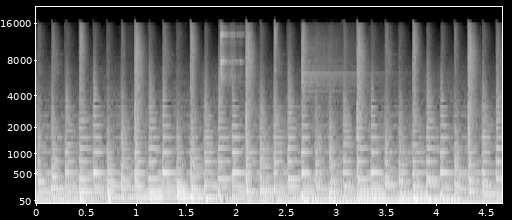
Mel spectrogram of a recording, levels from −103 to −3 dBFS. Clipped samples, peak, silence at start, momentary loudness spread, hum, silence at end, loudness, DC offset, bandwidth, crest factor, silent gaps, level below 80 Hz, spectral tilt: under 0.1%; -4 dBFS; 0 s; 2 LU; none; 0 s; -18 LUFS; under 0.1%; 16.5 kHz; 12 dB; none; -22 dBFS; -6 dB/octave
